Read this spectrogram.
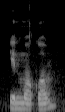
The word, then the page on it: inmokom: Aneityum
